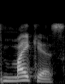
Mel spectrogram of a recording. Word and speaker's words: Micus: So it's Micus, like my kiss.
